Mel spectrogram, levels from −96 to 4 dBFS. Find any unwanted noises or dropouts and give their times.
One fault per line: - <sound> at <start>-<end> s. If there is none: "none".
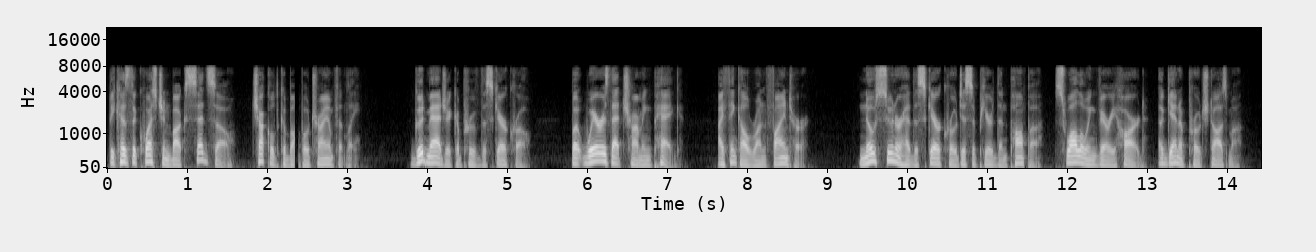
- dropout at 2.3-2.4 s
